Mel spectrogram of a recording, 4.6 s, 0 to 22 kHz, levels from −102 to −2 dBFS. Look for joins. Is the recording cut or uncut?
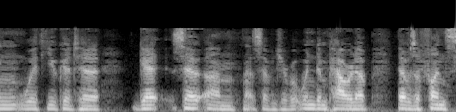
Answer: uncut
